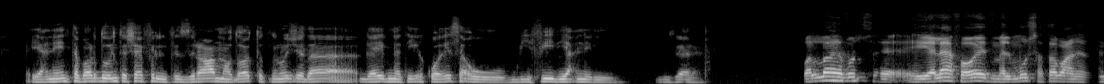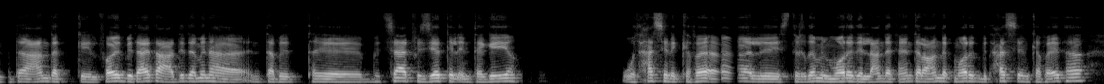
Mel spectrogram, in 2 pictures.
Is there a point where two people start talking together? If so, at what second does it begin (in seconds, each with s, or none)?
none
